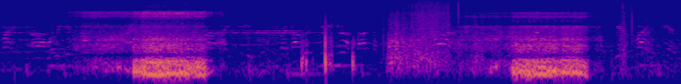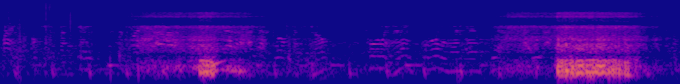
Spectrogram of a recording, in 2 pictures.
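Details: Woman snoring after drinking some Disaronno: loud, rough inhaled snores about every five seconds with quieter breathing between, with faint background sounds; regular snoring during sleep.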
